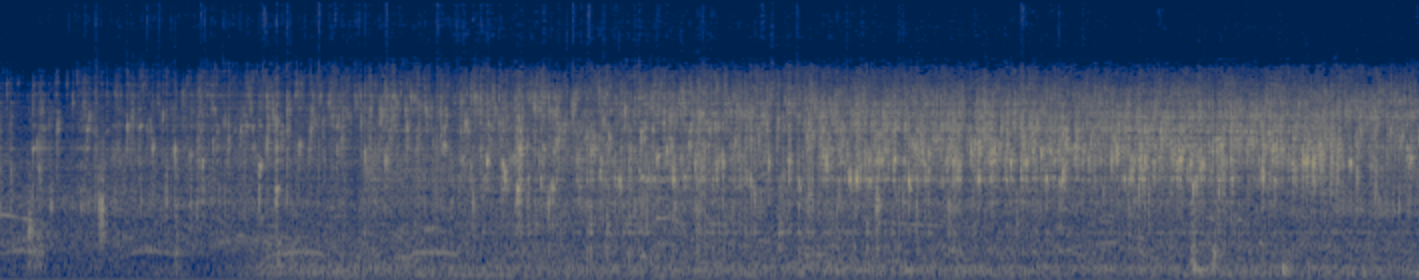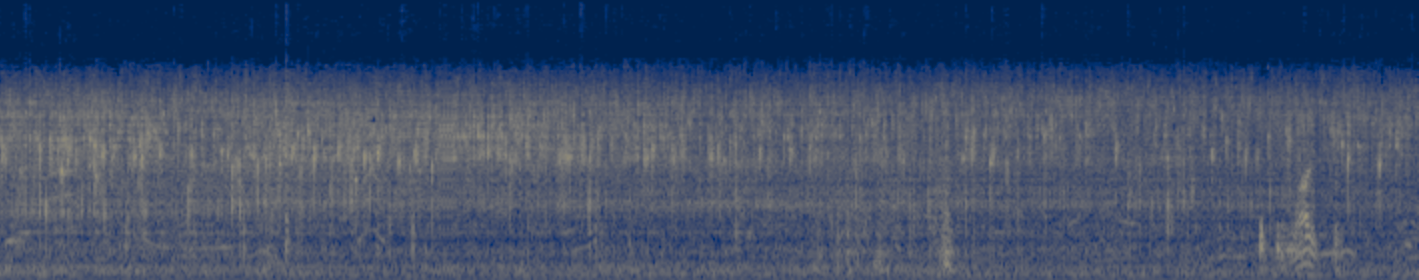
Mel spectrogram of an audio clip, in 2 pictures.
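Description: Hot dogs sizzling in hot oil in an aluminium wok. The sizzle builds over the first several seconds as more hot dogs go into the oil, then holds steady.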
